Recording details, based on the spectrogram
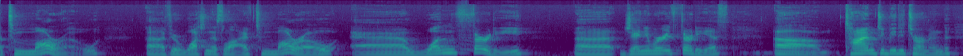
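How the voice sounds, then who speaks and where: A man hosting a casual livestream about his animation work, rambling and joking with many fillers. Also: medium pitch. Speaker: animator streamer.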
